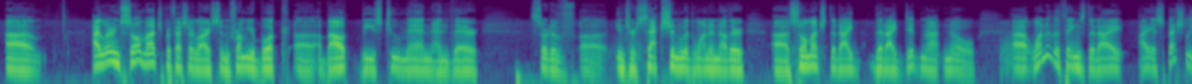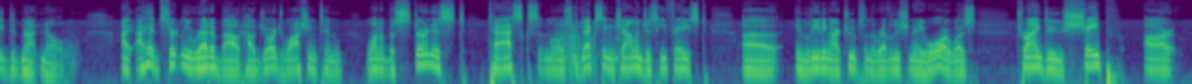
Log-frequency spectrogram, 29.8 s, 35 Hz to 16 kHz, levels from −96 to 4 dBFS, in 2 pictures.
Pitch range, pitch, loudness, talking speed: 100-120 Hz, 110 Hz, -25 LUFS, 160 wpm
